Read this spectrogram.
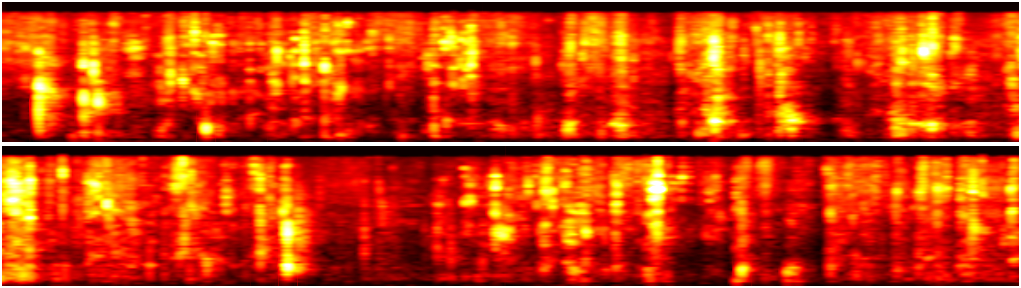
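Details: Whole chicken devoured by the pit bull Doggy: dense broadband crunches and tearing bites, some louder snaps among steady munching, recorded close in a small indoor space.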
